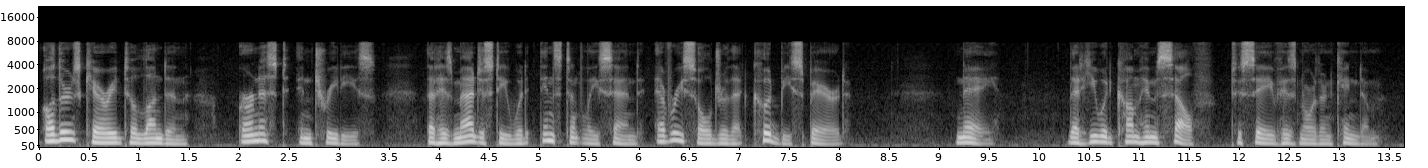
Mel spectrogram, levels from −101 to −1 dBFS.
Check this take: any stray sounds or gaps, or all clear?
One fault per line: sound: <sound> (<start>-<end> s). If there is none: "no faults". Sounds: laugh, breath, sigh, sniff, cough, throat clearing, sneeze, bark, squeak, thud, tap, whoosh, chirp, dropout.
no faults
